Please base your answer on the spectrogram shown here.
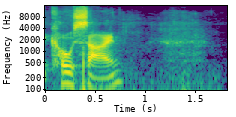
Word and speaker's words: cosine: side over the hypotenuse cosine which is abbreviates cos but we say cosine cosine of the angle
